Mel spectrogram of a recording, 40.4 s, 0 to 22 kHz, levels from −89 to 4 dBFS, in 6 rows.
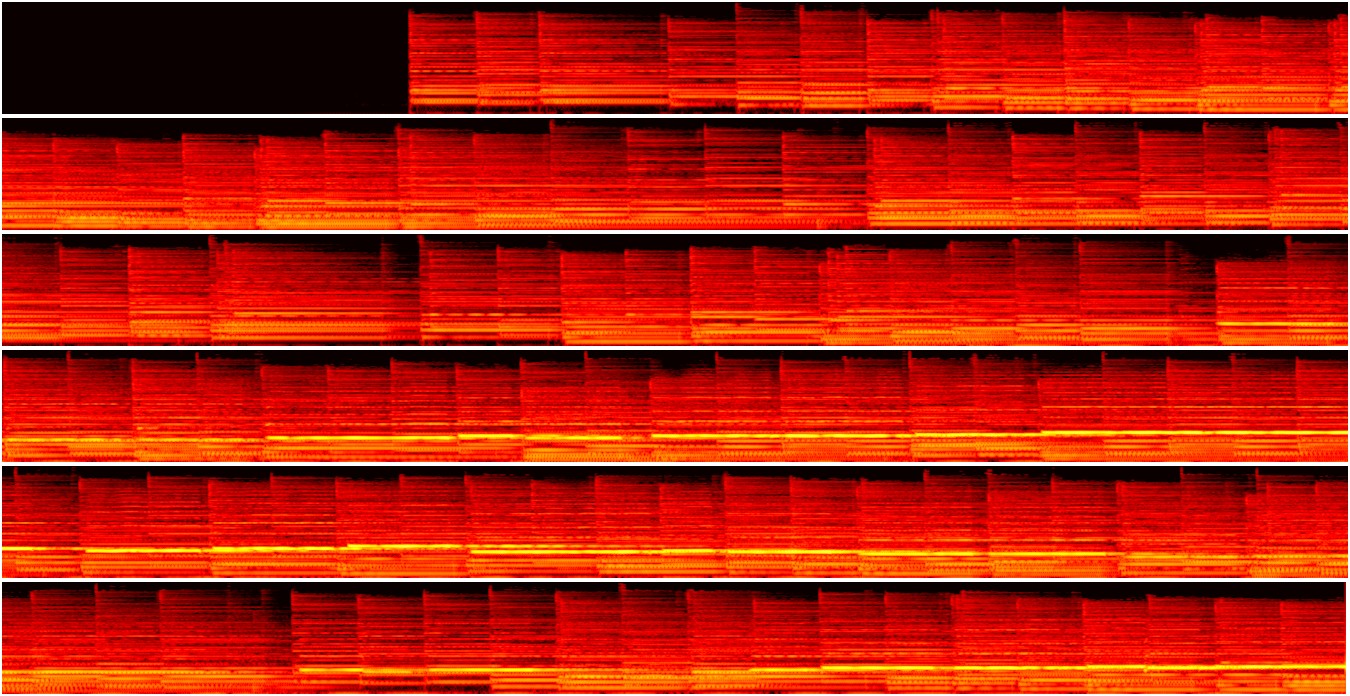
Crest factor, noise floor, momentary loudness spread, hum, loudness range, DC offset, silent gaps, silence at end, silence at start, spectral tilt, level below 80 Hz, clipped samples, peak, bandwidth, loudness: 16 dB; -89 dBFS; 17 LU; none; 15 LU; under 0.1%; none; 0 s; 2.05 s; -4 dB/octave; -58 dBFS; under 0.1%; -8 dBFS; 18 kHz; -23 LUFS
